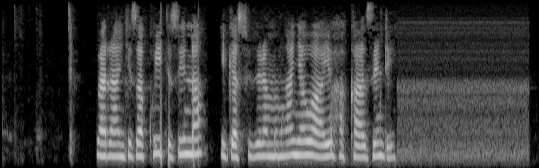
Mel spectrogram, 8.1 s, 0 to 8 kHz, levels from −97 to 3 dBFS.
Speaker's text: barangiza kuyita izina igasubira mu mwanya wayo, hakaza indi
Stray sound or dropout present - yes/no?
no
